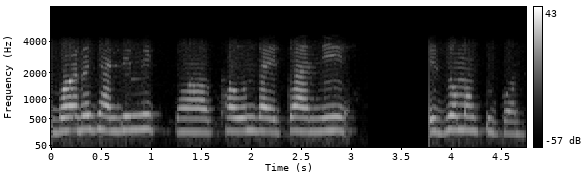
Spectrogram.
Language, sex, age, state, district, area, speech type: Marathi, female, 18-30, Maharashtra, Amravati, rural, conversation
